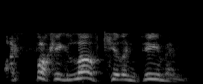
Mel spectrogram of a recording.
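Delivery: put-on high, excited boast from a drunk priest; rowdy drunken declaration; drunken exultation. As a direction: crow it out with rowdy glee, pitch swooping up. Drunk priest slams drink, exclaims.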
